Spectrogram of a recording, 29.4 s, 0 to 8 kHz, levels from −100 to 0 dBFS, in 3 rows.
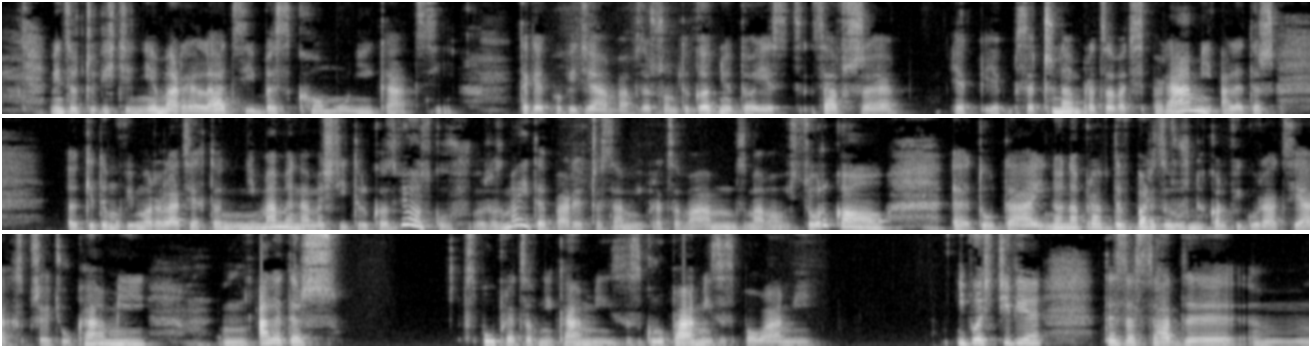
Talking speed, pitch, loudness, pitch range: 135 wpm, 185 Hz, -24 LUFS, 170-210 Hz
